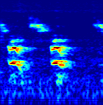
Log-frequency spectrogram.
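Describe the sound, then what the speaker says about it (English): Two sharp barks from a hound and border collie mix dog, a short pair close together, fairly faint and a little distant, with a higher yip trailing at the end. "She, as you can hear, she's got the hound bark."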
